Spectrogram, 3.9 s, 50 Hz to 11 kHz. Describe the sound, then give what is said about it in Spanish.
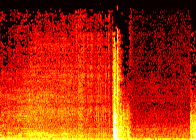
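A door is opened by hand through a handkerchief at a closed café where a body lies, in a 1997 crime film scene. A sharp latch clack rises out of quiet background noise, and another brief burst comes near the end. “abre la puerta protegiendo su mano con un pañuelo.”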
